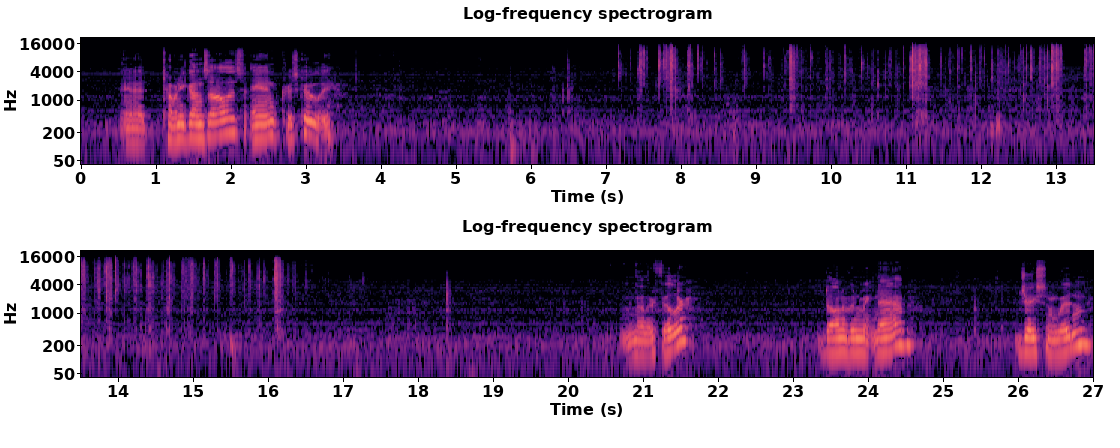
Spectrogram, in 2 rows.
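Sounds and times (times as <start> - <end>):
wrapper crinkling and tearing: 7.1 - 16.9.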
